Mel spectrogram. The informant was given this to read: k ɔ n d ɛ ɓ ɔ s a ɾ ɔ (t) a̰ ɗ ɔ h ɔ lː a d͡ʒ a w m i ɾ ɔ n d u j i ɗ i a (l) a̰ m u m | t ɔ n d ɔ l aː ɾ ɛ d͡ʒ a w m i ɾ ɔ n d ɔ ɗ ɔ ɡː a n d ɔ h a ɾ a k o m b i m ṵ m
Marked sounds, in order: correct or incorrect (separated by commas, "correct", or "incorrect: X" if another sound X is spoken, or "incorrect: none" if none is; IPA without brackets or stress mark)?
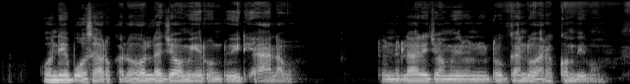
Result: incorrect: k, correct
